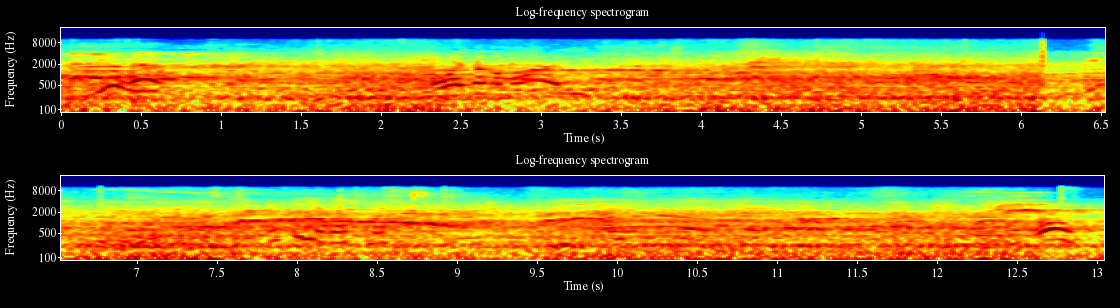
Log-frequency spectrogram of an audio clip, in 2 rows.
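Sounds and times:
people calling out: 6.4s - 13.0s.

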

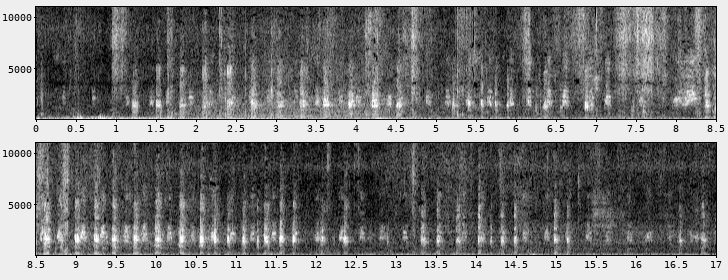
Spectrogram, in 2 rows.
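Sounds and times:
ducks quacking: 0.0s - 17.0s.

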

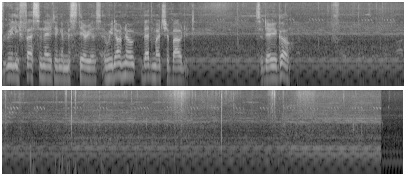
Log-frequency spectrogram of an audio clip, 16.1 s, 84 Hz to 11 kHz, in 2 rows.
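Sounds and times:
fast regular chirping: 0.0s - 15.6s
steady low motor hum: 0.0s - 16.0s.

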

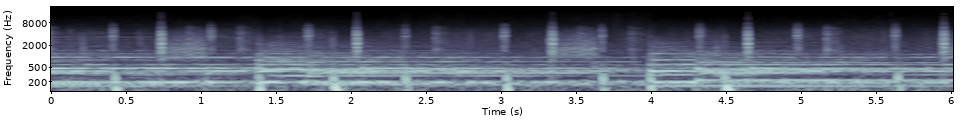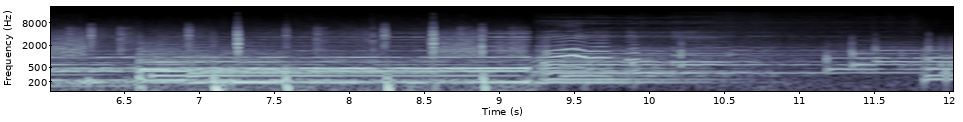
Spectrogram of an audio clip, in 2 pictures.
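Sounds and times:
low steady beat: 0.0s - 9.3s
held synth chords: 0.0s - 12.0s.

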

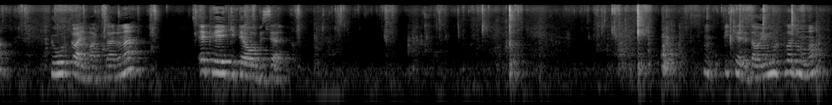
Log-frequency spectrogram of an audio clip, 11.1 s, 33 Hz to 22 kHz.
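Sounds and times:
hands kneading dough: 0.0s - 11.0s.

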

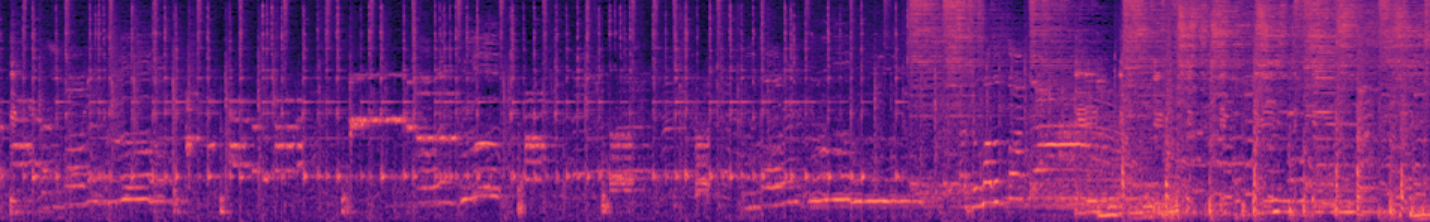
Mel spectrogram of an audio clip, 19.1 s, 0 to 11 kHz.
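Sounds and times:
drum kit groove with cymbals: 0.0s - 19.0s
funk band playing: 0.0s - 19.0s.

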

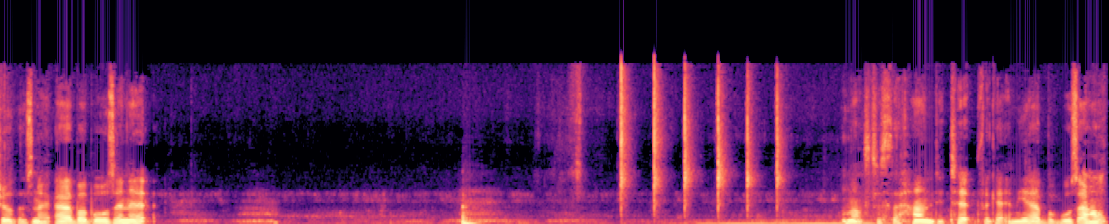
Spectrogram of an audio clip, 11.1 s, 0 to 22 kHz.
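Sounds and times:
syringe being flicked clicks: 6.2s - 8.0s.

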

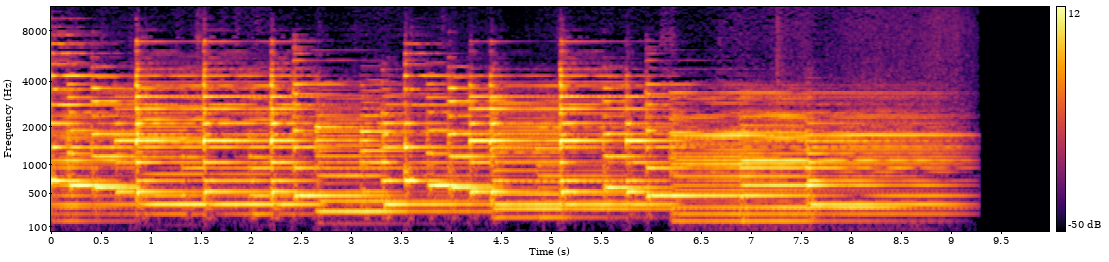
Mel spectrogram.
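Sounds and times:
slow piano chords: 0.0s - 9.3s.

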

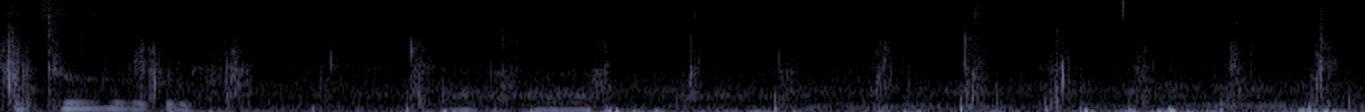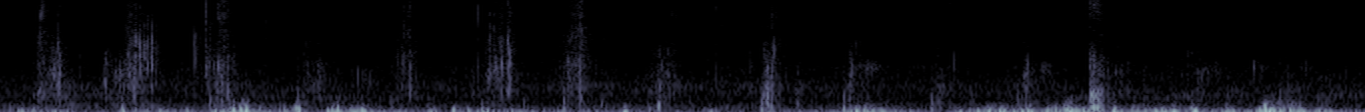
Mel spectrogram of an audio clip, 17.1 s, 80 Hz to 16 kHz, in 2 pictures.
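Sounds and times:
footsteps on pavement: 0.0s - 17.0s
low rumble: 1.2s - 17.0s.

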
